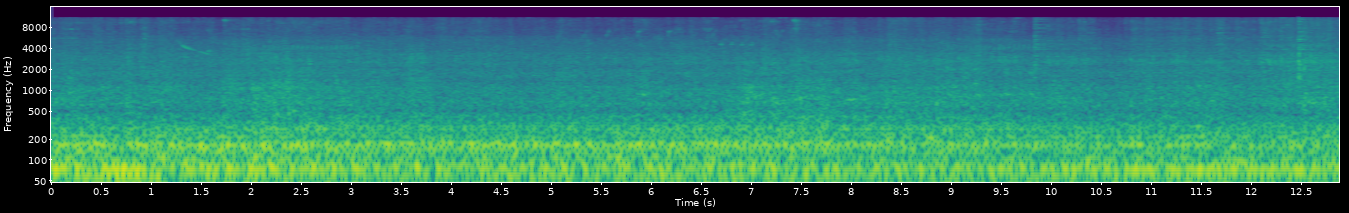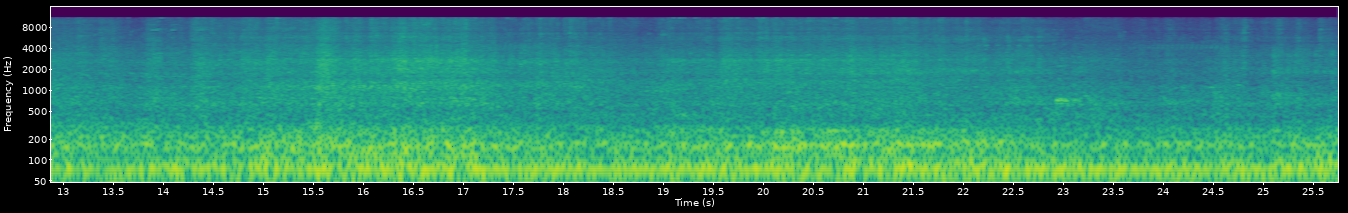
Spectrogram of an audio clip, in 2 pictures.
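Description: Freight cars of a CSX manifest train rolling past: a steady low rumble of steel wheels on rail, with heavier clanking and rattling around the middle.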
